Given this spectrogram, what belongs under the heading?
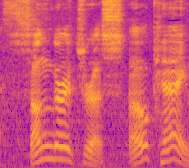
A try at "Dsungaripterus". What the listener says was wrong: The D is silent.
